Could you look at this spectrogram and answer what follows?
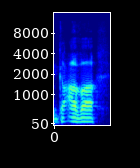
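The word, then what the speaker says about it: גאווה: Gaiva. Gaiva, right? Or yeah, Gaiva. Ashkenazim say Ga'ava. If people pronounce things correctly, but we'll say Gaiva because we're Ashkenazim.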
